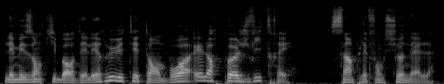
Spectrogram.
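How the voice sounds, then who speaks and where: A man reading an audiobook with expressive, dramatic narration. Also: lowish voice, normal speed. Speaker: audiobook reader.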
